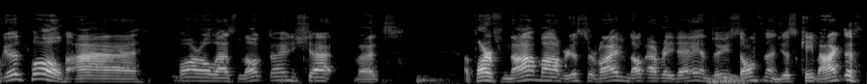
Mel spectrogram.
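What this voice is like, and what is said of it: Ballymena accent. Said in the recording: “If you don't know from the accent, from Ballymena”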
